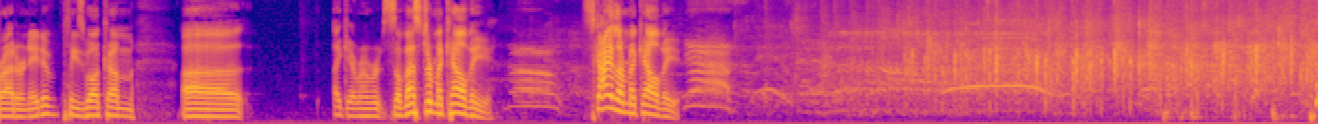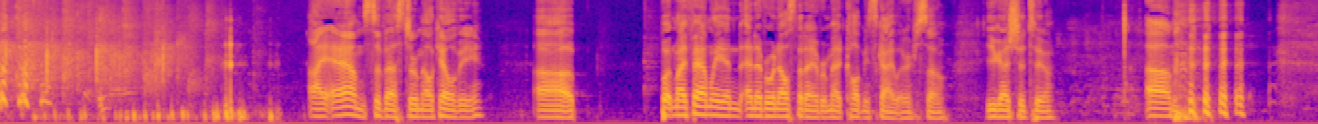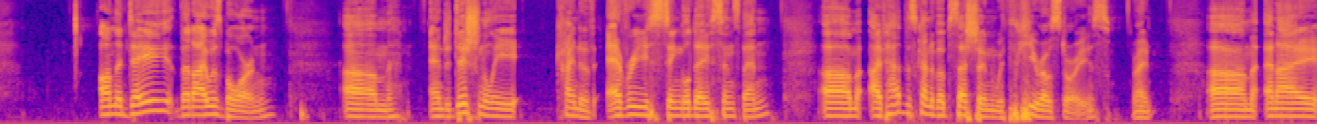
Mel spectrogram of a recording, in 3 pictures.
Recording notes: These stories were recorded live at Buntport Theater on September 17, 2014.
